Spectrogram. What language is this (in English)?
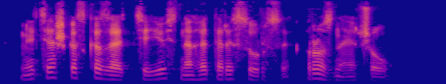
Belarusian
